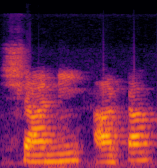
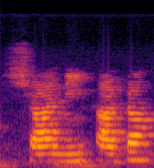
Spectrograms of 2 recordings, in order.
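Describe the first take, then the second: No difference in how they are said.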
